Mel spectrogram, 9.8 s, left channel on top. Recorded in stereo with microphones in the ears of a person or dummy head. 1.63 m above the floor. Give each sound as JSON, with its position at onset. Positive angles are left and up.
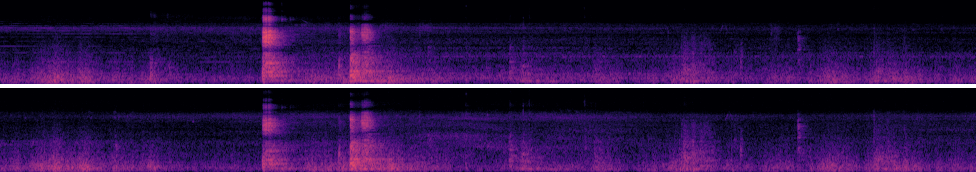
{"t": 1.5, "sound": "footsteps", "side_deg": 30}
